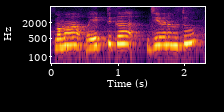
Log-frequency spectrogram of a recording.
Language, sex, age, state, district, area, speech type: Sanskrit, female, 18-30, Karnataka, Bagalkot, urban, spontaneous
